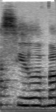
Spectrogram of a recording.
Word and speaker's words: sílaba: Vejam bem, a própria palavra sílaba. Sílaba. Última, penúltima, antepenúltima. Nós temos aqui a sílaba tônica e as demais, as sílabas átonas.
